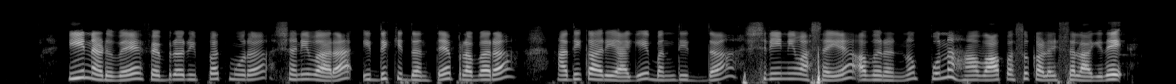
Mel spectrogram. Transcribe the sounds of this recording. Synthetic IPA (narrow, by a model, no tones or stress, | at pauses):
iːnɐɽuʋe̞pʰebɾɐʋɐɾipːɐt̪muːɾɐʃɐniʋaːɾɐid̪ːikːid̪ːɐnt̪e̞pɾɐbɐɾɐːd̪ʱikaːɾijaːɡibɐnd̪id̪ːɐʃɾiːniʋaːsɐjɐʔɐʋɐɾɐnːupunɐɦɐʋaːpɐsukɐɭɐjisɐlaːɡid̪e̞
